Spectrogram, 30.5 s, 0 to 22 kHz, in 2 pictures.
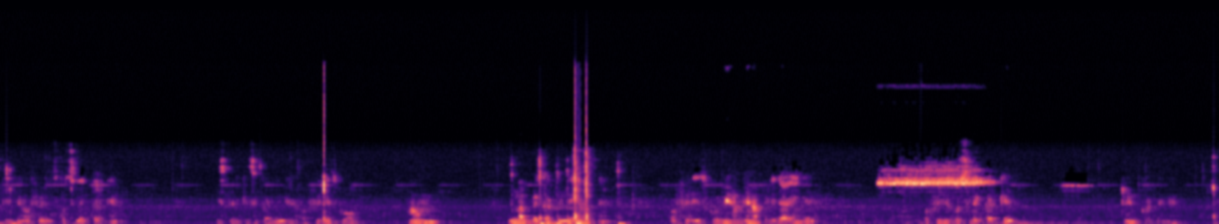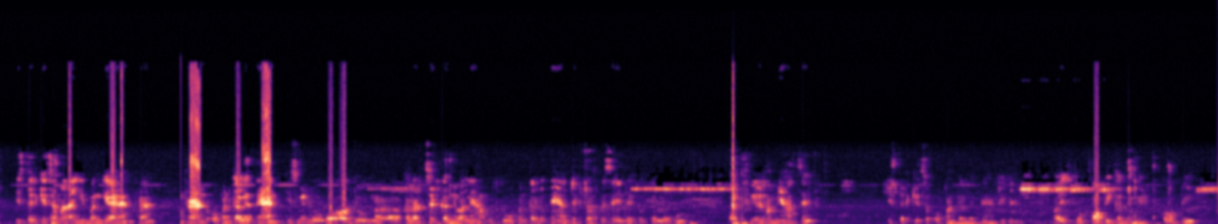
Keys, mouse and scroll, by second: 0.5 ctrl+space, 1.3-12.1 shift+drag, 16.7 Delete, 23.4 click.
